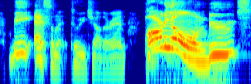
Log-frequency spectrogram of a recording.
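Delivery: loud, drawn-out surfer dude voice.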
